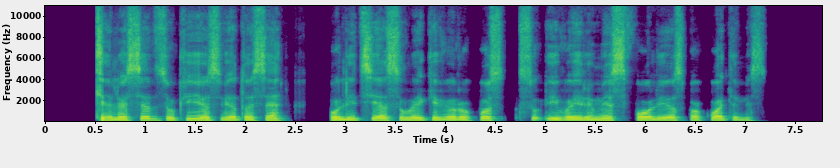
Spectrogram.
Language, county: Lithuanian, Panevėžys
